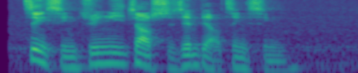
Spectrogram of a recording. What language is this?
Chinese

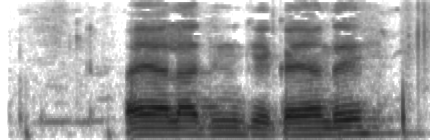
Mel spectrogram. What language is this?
Sindhi Bhil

